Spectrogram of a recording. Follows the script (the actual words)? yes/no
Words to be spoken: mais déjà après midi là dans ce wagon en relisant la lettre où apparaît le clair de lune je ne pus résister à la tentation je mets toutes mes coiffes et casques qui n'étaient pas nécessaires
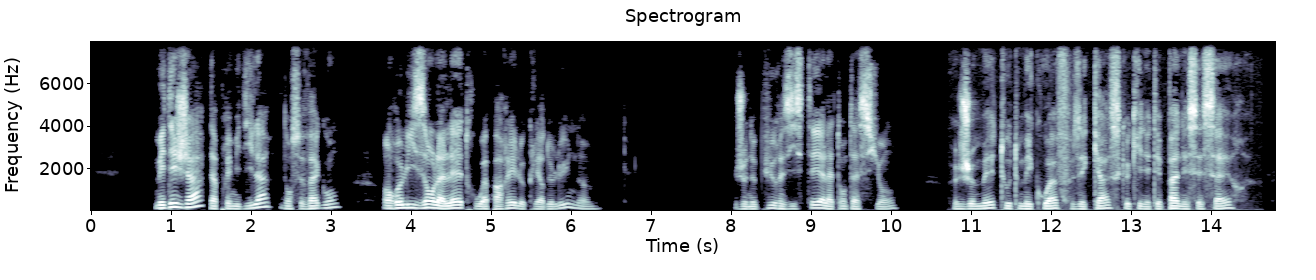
yes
